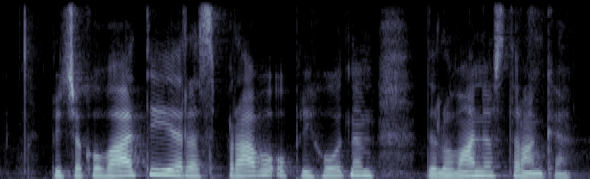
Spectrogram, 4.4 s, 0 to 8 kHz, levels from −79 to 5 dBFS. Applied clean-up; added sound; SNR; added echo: none; none; none; none.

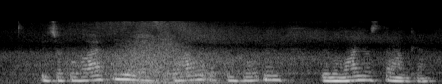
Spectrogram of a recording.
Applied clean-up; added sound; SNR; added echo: none; Car passing by; 11 dB; reverberation time 0.3 s.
